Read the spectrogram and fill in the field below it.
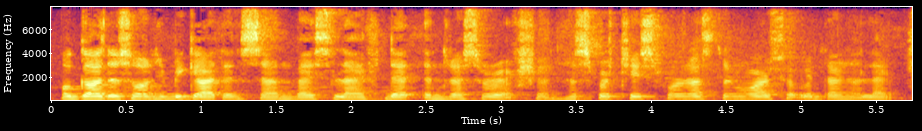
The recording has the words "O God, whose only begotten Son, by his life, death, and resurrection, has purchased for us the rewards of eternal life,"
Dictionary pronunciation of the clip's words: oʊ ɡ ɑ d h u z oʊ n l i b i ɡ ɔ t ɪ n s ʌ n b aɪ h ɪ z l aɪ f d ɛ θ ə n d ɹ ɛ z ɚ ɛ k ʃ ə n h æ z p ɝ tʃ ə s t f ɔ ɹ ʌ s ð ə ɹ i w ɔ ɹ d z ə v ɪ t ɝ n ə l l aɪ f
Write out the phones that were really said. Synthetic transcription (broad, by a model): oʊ ɡ ɑ d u s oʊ n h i b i ɡ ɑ t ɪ n s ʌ n b aɪ h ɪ s l aɪ f d ɛ t ə n d ɹ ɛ s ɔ ɛ k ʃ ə n h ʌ s p ɝ tʃ ə s t f ɔ ɹ ʌ s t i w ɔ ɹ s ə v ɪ t ɝ n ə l l aɪ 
